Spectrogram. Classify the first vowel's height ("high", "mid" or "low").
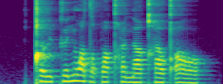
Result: mid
